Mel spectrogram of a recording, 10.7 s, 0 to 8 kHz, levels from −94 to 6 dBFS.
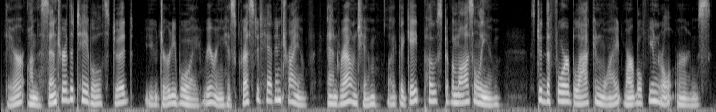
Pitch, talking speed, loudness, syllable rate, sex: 160 Hz, 200 wpm, -18 LUFS, 5.1 syllables/s, female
